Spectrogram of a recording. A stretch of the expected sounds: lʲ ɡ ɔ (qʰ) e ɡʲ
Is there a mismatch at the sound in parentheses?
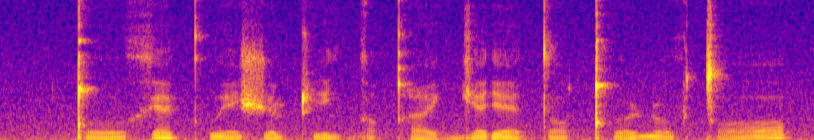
no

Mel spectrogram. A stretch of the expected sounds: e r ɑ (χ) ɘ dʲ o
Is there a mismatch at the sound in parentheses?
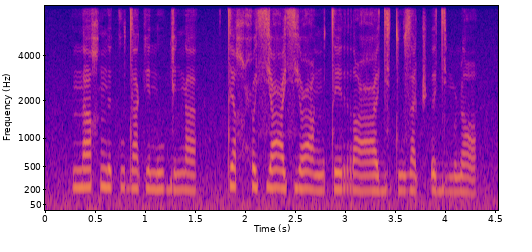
yes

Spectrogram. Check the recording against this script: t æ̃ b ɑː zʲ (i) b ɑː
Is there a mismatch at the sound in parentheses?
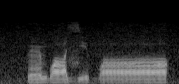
yes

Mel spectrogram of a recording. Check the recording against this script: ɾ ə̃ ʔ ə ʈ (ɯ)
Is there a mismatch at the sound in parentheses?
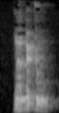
yes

